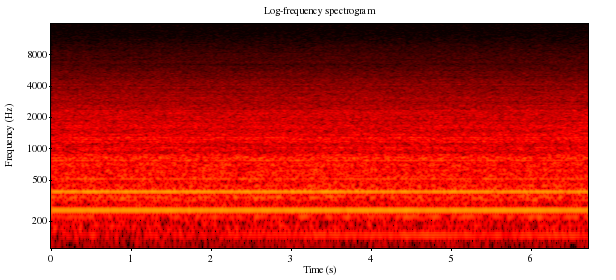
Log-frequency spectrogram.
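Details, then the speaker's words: Alienware Aurora R8 with Dynatron cooler fan, CPU pegged at 100°C near 4 GHz, 73% fan speed under full stress load: steady rushing airflow with two constant hums; significantly louder. "we got 73 fan speed and you probably can hear that uh it is significantly louder"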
